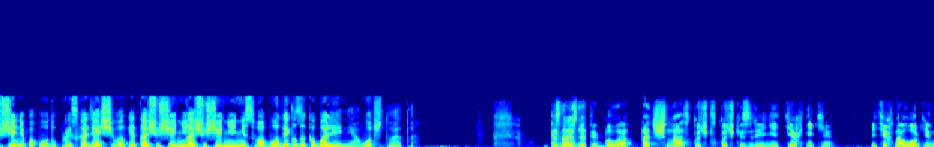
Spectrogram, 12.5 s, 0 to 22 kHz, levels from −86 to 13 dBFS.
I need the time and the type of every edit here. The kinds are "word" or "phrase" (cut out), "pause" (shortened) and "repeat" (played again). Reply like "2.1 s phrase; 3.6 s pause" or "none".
1.6 s word; 2.5 s repeat; 3.9 s word; 7.8 s phrase; 9.5 s repeat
